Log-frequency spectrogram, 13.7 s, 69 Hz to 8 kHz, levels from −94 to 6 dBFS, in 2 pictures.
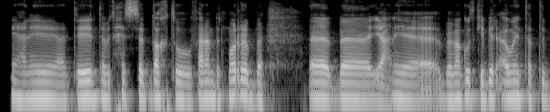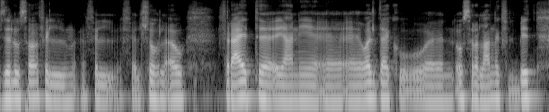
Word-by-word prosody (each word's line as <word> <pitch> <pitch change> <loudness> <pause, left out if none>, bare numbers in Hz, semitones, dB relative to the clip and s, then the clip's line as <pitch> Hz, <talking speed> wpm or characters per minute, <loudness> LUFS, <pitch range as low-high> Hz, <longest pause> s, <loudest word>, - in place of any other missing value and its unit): يعني 125 -1 +1
قد 115 +1 -7
إيه 125 +1 +7
أنتَ 130 0 -1
بتحس 130 +2 -1
بضغط 125 0 -1
وفعلًا 125 +1 +2
بتمُر 135 +3 +2
ب 120 -2 -1 0.6
آآ 125 -1 +5
ب 115 - -7 0.4
يعني 115 +1 0 0.5
بمجهود 120 +2 0
كبير 130 0 -1
أوي 125 +1 +3
أنتَ 125 0 -2
بتبذله 120 0 0
سواء 125 +1 0
في 125 +1 -3
ال 110 0 -3
في 125 - -20
ال 110 +4 -6
في 130 - -10
الشغل 120 -2 -2
أو 120 +1 0 0.4
في 125 - -4
رعاية 125 +2 +5
يعني 110 -1 +1
آآ، 110 0 -3
آآ - - -1
والدك 120 0 0
والأسرة 110 +3 -3
اللي 110 - -1
عندك 120 +2 -1
في 125 - -14
البيت، 125 0 0
120 Hz, 155 wpm, -25 LUFS, 115-125 Hz, 0.6 s, إيه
